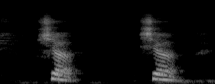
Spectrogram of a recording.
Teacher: तो इस प्रकार से तालु और जिह्वा के बीच में घर्षण उत्पन्न होता है और श का उच्चारण यहाँ से होता है। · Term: तालव्य श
